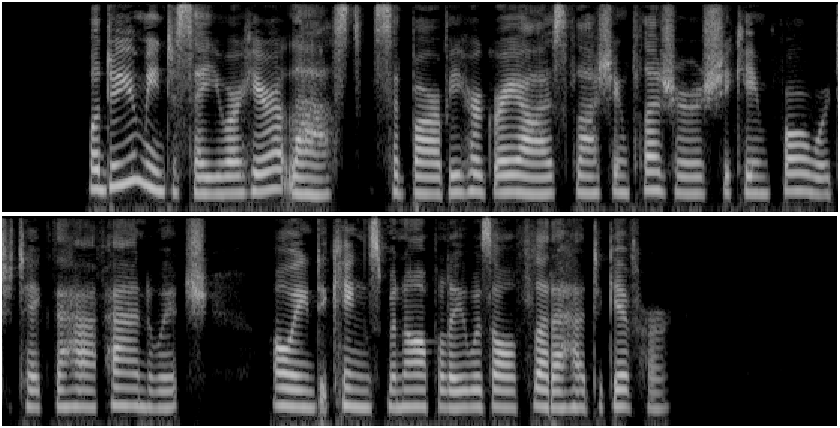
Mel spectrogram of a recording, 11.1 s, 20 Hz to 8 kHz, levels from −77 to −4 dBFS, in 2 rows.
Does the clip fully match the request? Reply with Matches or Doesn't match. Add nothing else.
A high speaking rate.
Matches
